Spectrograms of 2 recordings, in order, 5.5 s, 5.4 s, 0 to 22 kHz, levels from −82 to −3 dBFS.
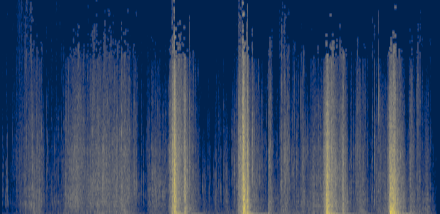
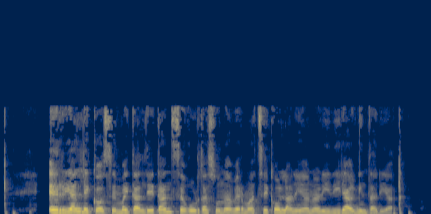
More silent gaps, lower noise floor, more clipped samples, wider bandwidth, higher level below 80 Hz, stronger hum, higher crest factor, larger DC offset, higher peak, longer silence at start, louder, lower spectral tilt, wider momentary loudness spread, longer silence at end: neither; about the same, -50 dBFS vs -50 dBFS; neither; first, over 20 kHz vs 11.5 kHz; first, -42 dBFS vs -68 dBFS; neither; about the same, 22 dB vs 20 dB; neither; about the same, -4 dBFS vs -4 dBFS; first, 0.3 s vs 0.05 s; about the same, -21 LUFS vs -23 LUFS; second, -2 dB/octave vs -4 dB/octave; first, 23 LU vs 11 LU; about the same, 0.35 s vs 0.35 s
